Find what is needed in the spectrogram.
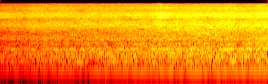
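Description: A steady low hum under a noise that grows steadily louder.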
